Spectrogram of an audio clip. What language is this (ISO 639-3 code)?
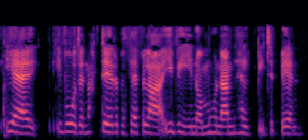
cym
